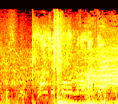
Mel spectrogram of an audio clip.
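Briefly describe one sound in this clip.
A heavy punch lands with a loud thud.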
